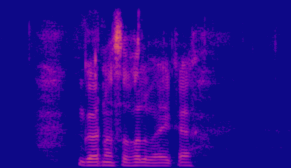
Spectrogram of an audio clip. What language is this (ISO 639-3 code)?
nep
